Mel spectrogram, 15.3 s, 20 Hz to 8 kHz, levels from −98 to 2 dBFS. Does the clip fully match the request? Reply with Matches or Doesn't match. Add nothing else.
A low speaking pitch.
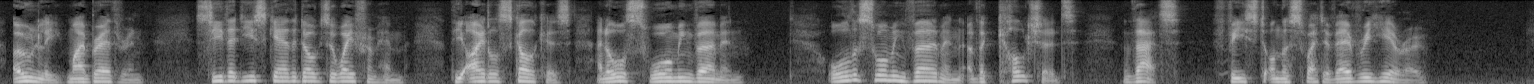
Matches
